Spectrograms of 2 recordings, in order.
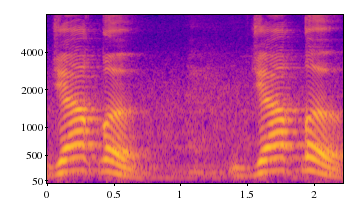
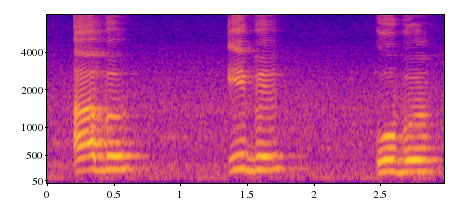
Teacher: جیم قاف زبر جق، جیم کی آواز کاف سے ٹکرائی اور الگ ہو گئی، اس کو ملا کر جق ایسے نہیں ملا کر نہیں رکھنا ہے، بلکہ قلقلہ اس کو کہتے ہیں آواز ٹچ ہوئی اور الگ ہو گئی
